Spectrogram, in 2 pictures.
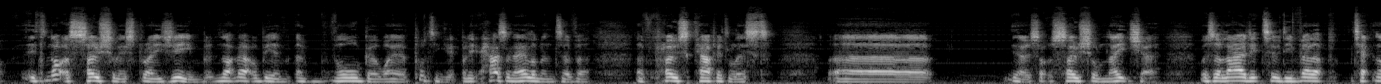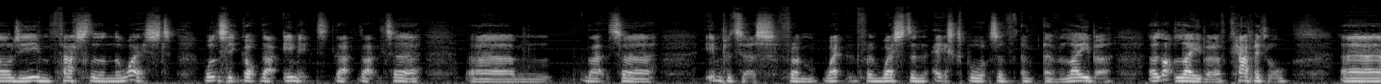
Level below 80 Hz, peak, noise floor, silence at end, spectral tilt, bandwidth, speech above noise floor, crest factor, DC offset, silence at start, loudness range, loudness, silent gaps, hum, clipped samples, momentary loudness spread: -50 dBFS; -2 dBFS; -52 dBFS; 0 s; -4.5 dB/octave; 15 kHz; 31 dB; 20 dB; under 0.1%; 0.25 s; 5 LU; -20 LUFS; none; none; under 0.1%; 14 LU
